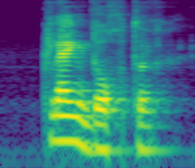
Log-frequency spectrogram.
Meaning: granddaughter (daughter of someone’s child)
- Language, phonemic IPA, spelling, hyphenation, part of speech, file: Dutch, /ˈklɛi̯nˌdɔx.tər/, kleindochter, klein‧doch‧ter, noun, Nl-kleindochter.ogg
